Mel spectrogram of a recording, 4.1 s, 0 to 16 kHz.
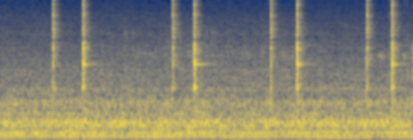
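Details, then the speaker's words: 12V automotive 30 A relay on the bench, fed about 7 V from a power supply through a push switch to coil pins 85 and 86. Crisp paired pull-in and drop-out clicks about once a second over a faint hum; the relay coil is switching cleanly. "that's that solenoid clicking in and out that we were talking about before. So that's that little solenoid pulling and pushing that big solenoid that will switch 30 amps in and out."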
